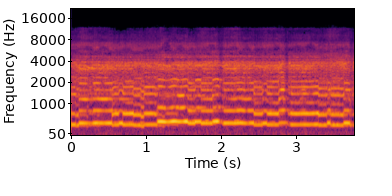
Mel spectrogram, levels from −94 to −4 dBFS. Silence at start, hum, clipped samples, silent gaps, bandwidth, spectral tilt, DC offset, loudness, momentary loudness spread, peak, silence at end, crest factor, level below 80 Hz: 0 s; none; under 0.1%; none; 12 kHz; -2 dB/octave; under 0.1%; -21 LUFS; 3 LU; -10 dBFS; 0 s; 12 dB; -58 dBFS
